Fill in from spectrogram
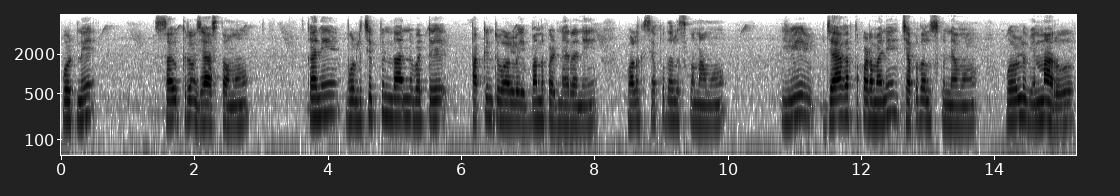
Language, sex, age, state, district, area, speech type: Telugu, female, 60+, Andhra Pradesh, Nellore, rural, spontaneous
